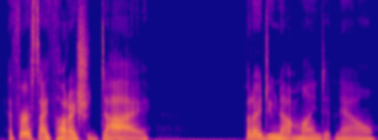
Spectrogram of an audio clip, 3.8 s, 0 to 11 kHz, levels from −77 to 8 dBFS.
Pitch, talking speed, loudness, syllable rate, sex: 210 Hz, 205 wpm, -20 LUFS, 5.2 syllables/s, female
